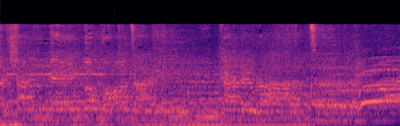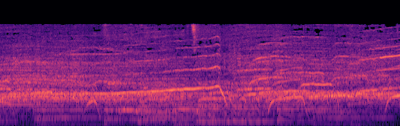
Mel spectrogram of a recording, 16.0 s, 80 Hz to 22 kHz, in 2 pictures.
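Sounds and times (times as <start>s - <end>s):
man singing: 0.0s - 3.7s, 9.8s - 14.4s
fans screaming and whooping: 6.7s - 16.0s.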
